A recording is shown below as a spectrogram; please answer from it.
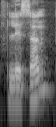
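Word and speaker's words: listen: नॉट, यहाँ के silent letter लिखेंगे. लिसन, यहाँ टी लिखेंगे.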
